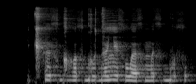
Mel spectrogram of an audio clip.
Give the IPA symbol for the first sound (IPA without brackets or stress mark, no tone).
t͡ʃʼ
